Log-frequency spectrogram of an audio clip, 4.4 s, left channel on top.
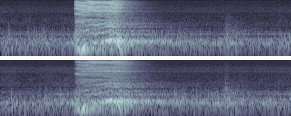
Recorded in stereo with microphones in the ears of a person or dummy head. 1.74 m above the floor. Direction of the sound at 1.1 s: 55° left (ahead or behind).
